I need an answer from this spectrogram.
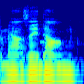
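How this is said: It is said with an English accent. The speaker calls it wrong. "I'm trying to pronounce it in a Western English way"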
